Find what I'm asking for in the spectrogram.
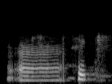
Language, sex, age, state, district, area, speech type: Maithili, female, 60+, Bihar, Madhepura, urban, conversation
